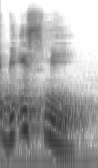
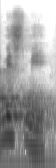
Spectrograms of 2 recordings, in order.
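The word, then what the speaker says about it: باسم: Bisminya tuh bi-nya ada alif. Semestinya membacanya bi ismi, bukan bismi.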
